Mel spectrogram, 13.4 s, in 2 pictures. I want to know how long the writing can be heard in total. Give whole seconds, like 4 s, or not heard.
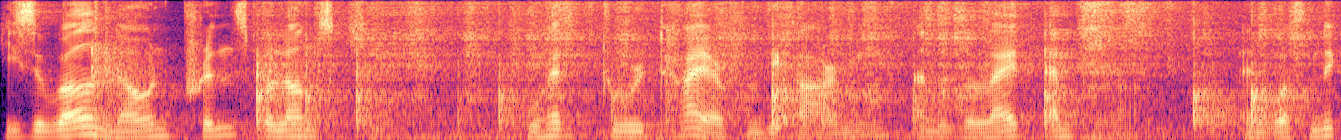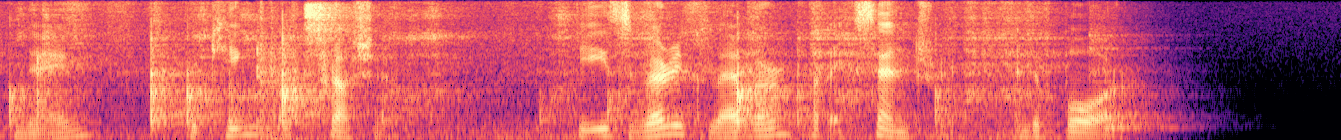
11 s.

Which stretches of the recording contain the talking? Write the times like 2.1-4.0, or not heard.
0.0-8.8, 9.6-12.3.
